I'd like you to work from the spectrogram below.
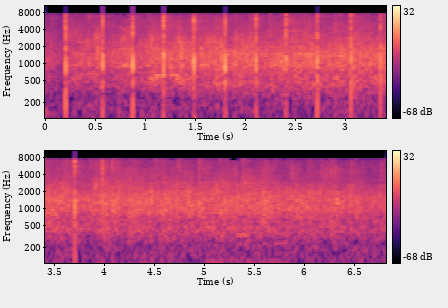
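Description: A church audience applauds as a guest pastor is welcomed, with sustained, even clapping from many hands and a few sharper individual claps standing out near the start.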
